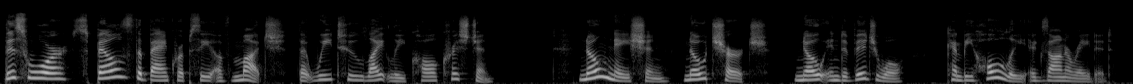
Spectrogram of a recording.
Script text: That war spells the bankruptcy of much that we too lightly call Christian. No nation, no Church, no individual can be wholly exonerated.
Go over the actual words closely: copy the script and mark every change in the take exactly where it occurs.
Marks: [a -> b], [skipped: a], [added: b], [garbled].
[That -> This] war spells the bankruptcy of much that we too lightly call Christian. No nation, no Church, no individual can be wholly exonerated.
